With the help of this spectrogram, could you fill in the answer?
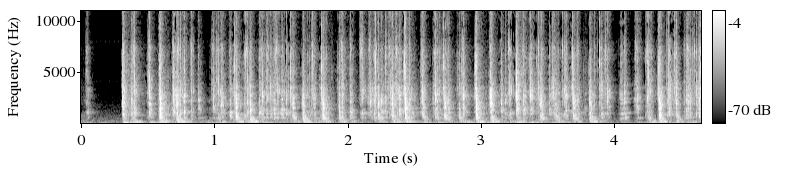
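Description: After a brief pause, fingertips type fast on a black Razer BlackWidow mechanical keyboard with plastic keycaps on clicky green switches. It makes a dense, continuous stream of sharp, bright clicks with very little low end, each one dying away almost instantly.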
